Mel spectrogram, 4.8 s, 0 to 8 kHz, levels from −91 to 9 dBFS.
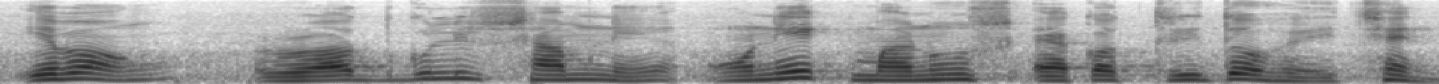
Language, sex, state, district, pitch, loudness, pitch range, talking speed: Bengali, male, West Bengal, Kolkata, 165 Hz, -15 LUFS, 155-185 Hz, 85 wpm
